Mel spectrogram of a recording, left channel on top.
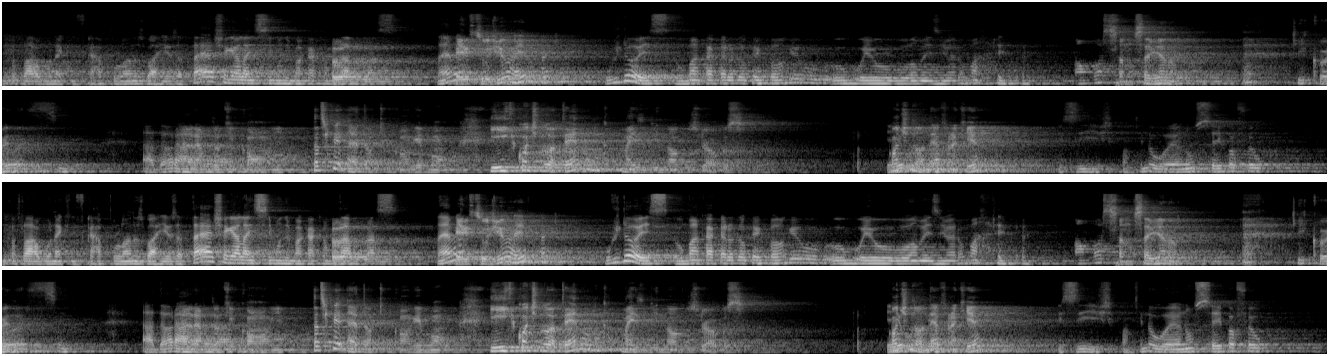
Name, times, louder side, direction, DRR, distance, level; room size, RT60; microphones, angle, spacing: voice 1, 0.0-3.7 4.3-4.6 6.0-10.3 12.4-12.8 13.2-13.9 14.7-15.8 22.1-22.6 23.8-25.8, right 3 dB, 40° right, 10 dB, 0.6 m, -23 dB
voice 2, 4.5-5.5 7.5-7.7 10.7-11.8 13.0-13.5 15.0-16.1 16.4-20.7 22.1-23.1, right 1 dB, 20° right, 4 dB, 0.9 m, -23 dB
23.0 x 11.5 x 4.2 m, 3.0 s
head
